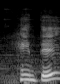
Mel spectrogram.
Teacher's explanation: you pronounce that as he rather than with a hard G like ge as in Gero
